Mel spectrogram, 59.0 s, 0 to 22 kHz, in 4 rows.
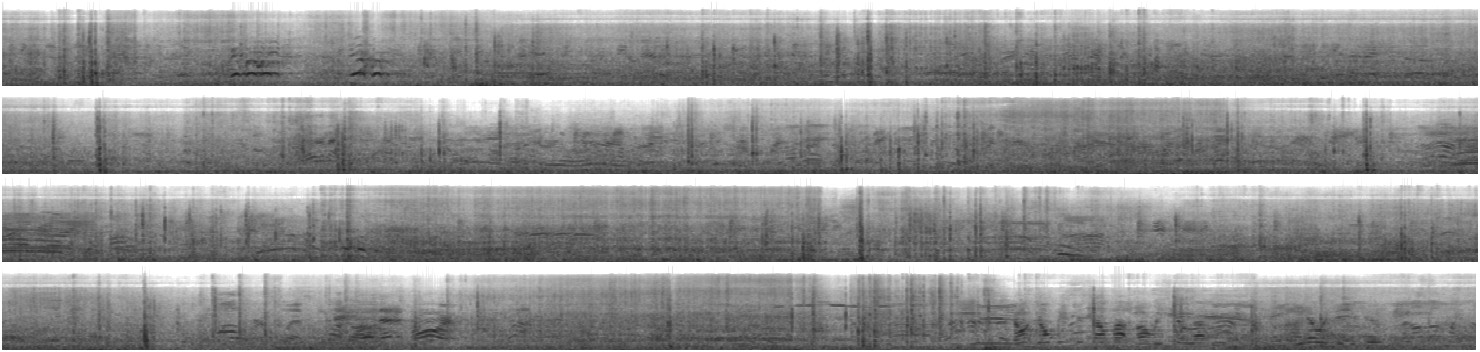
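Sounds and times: onlookers chattering: 0.0s - 59.0s
skateboard clacks: 0.0s - 59.0s
skateboard wheels rolling on asphalt: 0.0s - 59.0s.

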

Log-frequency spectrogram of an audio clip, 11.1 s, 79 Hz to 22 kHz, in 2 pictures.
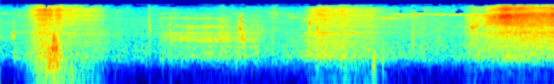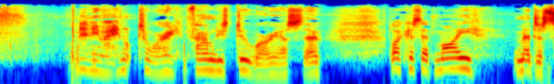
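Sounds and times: person breathing heavily: 0.2s - 4.0s, 4.7s - 6.0s, 8.8s - 9.4s.

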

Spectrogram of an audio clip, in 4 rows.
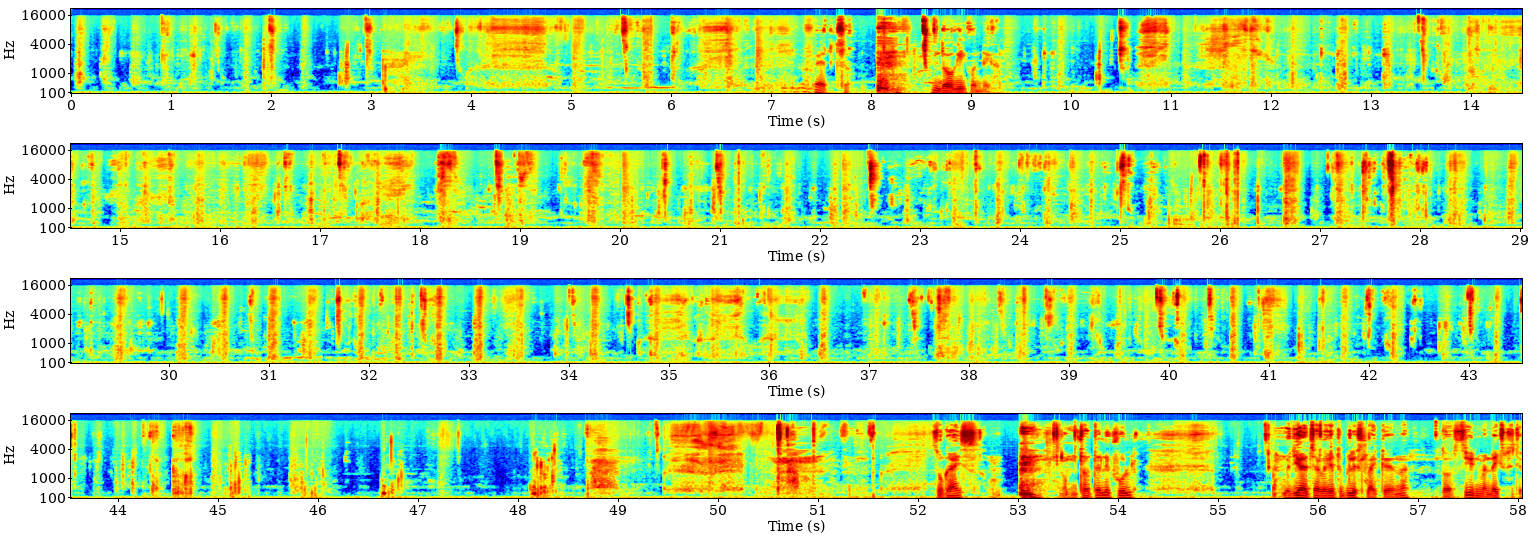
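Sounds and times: person chewing food: 0.0s - 58.0s
low hum: 9.2s - 58.0s.

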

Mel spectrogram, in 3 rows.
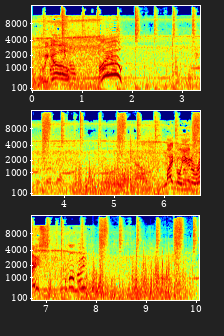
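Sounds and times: wind on microphone: 0.0s - 0.6s, 1.2s - 10.0s
vehicle engine running: 0.0s - 10.0s.

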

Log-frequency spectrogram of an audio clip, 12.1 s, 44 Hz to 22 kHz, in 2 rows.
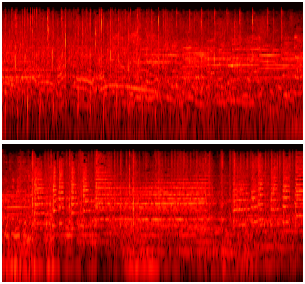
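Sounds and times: spectators talking and calling out: 0.0s - 12.0s
parade music from loudspeakers: 5.2s - 12.0s
held brass notes: 6.2s - 12.0s.

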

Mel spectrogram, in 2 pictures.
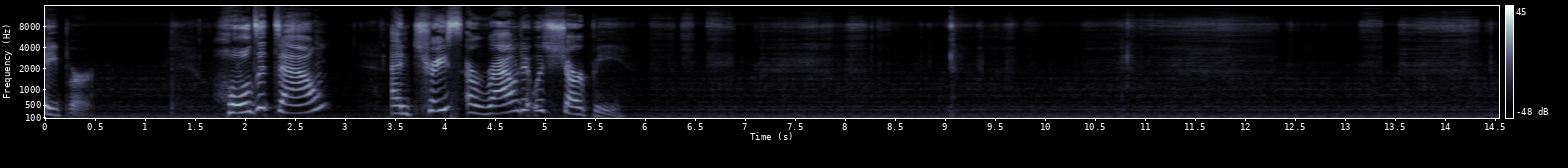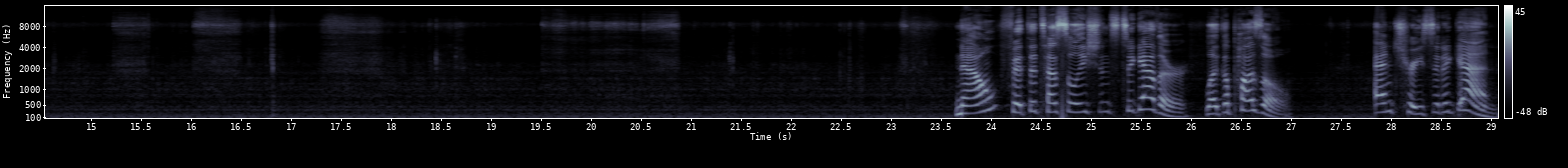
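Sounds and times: marker scratching on paper: 6.0s - 8.4s, 10.4s - 12.5s, 13.1s - 18.8s, 19.5s - 21.0s, 21.9s - 23.5s.

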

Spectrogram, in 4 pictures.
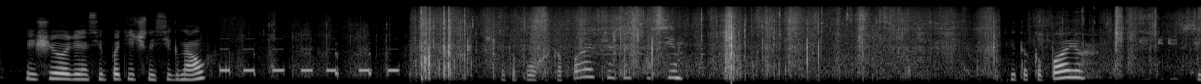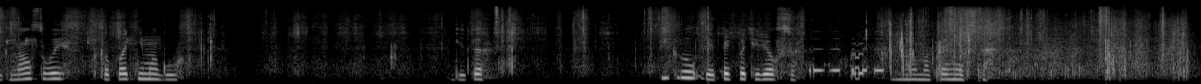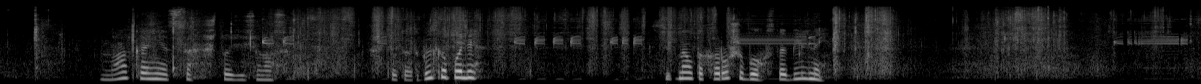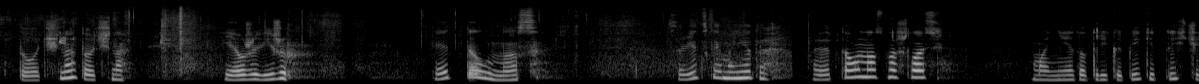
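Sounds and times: metal detector buzzing tone: 2.2s - 4.0s, 11.3s - 13.6s, 20.1s - 21.1s, 26.6s - 27.2s, 29.1s - 32.3s, 35.2s - 36.0s
scratching and rustling in soil: 2.3s - 43.6s.

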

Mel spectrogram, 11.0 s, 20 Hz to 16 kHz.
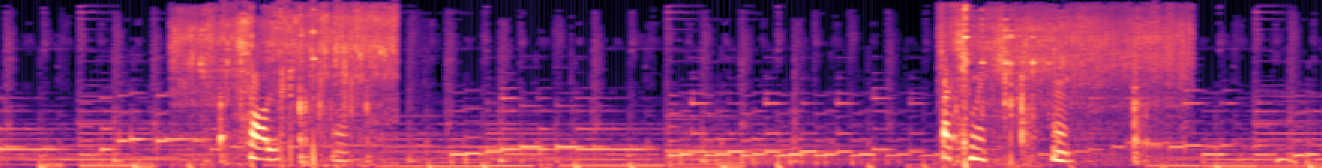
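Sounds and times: background music: 0.0s - 11.0s
onions sizzling in hot oil: 1.4s - 3.3s, 7.8s - 10.0s.

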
